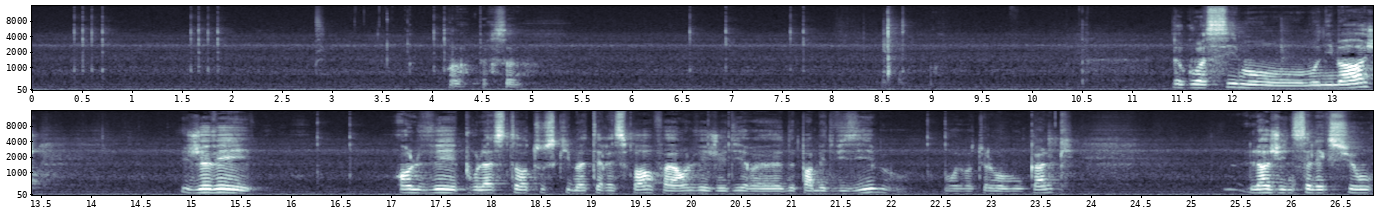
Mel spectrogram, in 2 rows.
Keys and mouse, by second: 0.4 click, 0.6 click, 0.7 double click, 1.6 click, 1.8 click, 1.9 double click, 4.0 click, 6.6 click, 7.6 click, 8.6 Return, 16.3 click, 17.9 click, 19.2 click, 20.2 click, 22.4 click.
